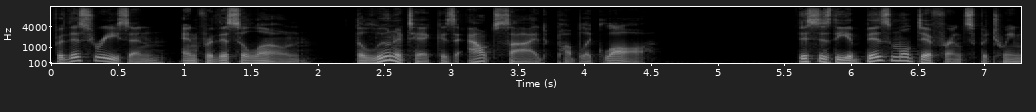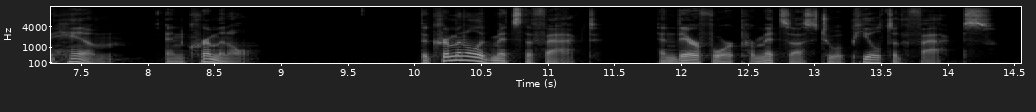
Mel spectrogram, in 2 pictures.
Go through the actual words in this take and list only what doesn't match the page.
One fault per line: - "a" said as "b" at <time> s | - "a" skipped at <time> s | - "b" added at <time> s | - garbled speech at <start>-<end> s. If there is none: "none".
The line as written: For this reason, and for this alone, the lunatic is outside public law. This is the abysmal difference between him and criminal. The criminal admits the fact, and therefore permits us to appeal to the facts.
none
